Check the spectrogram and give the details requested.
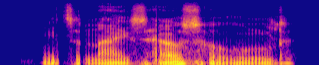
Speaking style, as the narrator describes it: he murmured

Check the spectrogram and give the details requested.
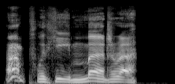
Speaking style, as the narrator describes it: cried Ned

